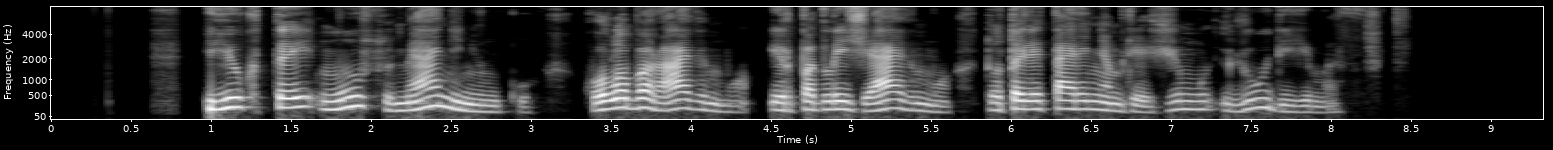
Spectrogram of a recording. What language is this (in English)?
Lithuanian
